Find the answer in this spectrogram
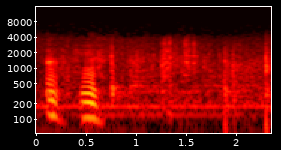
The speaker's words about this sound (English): That's it, Marshal. Get the elevator door.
